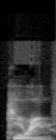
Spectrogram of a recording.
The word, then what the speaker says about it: chlorine: really chlorine, choir, school, stomach, right?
